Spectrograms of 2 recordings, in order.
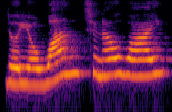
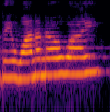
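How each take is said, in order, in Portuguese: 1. Want e to ficam separados, um T some. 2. Want e to se juntam numa palavra só, wanna. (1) "Esse T eu não vou pronunciar" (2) "Ou eu posso falar"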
